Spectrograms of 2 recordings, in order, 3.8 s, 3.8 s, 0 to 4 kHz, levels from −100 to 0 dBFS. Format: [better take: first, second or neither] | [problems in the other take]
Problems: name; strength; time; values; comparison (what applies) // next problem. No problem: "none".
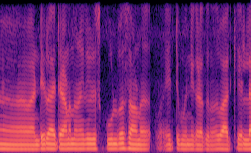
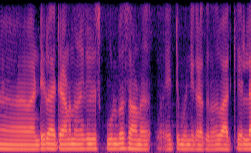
first | noise reduction (neural separator model SepFormer DNS4)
